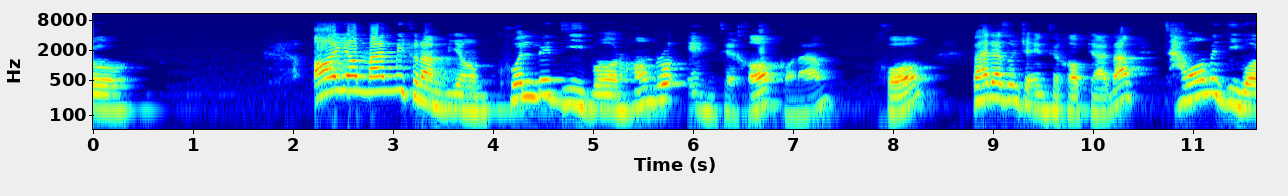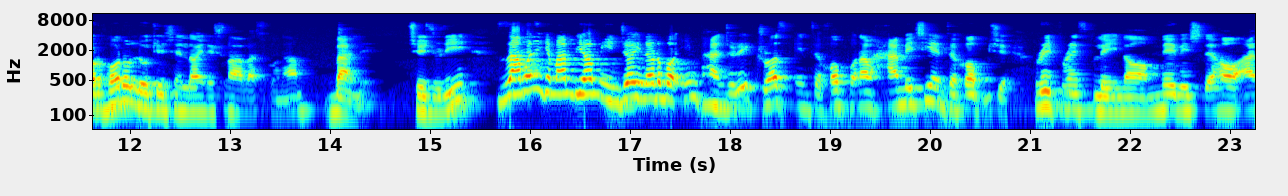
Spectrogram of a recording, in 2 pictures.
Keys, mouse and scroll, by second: 2.0-2.4 scroll down 1, 5.2-23.2 drag.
